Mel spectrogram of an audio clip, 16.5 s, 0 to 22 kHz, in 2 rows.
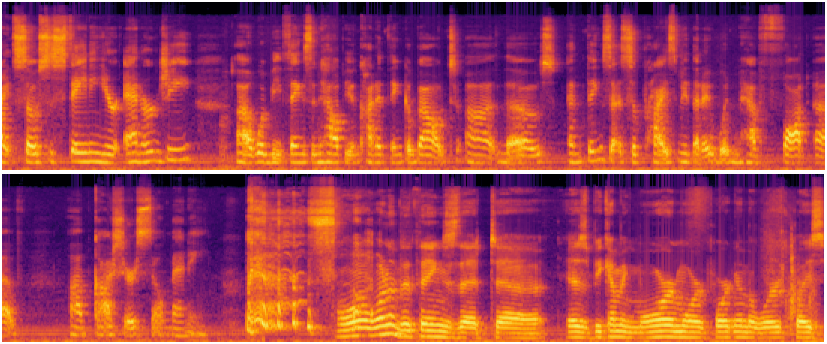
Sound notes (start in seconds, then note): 10.7 laughter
